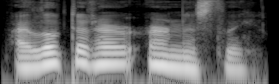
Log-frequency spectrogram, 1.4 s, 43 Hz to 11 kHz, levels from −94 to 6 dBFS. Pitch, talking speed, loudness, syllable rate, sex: 140 Hz, 215 wpm, -16 LUFS, 6.9 syllables/s, male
